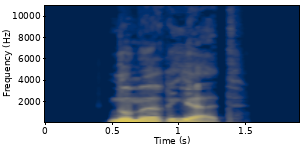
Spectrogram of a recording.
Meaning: 1. past participle of nummerieren 2. inflection of nummerieren: third-person singular present 3. inflection of nummerieren: second-person plural present 4. inflection of nummerieren: plural imperative
- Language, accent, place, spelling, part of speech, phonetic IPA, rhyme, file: German, Germany, Berlin, nummeriert, verb, [nʊməˈʁiːɐ̯t], -iːɐ̯t, De-nummeriert.ogg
